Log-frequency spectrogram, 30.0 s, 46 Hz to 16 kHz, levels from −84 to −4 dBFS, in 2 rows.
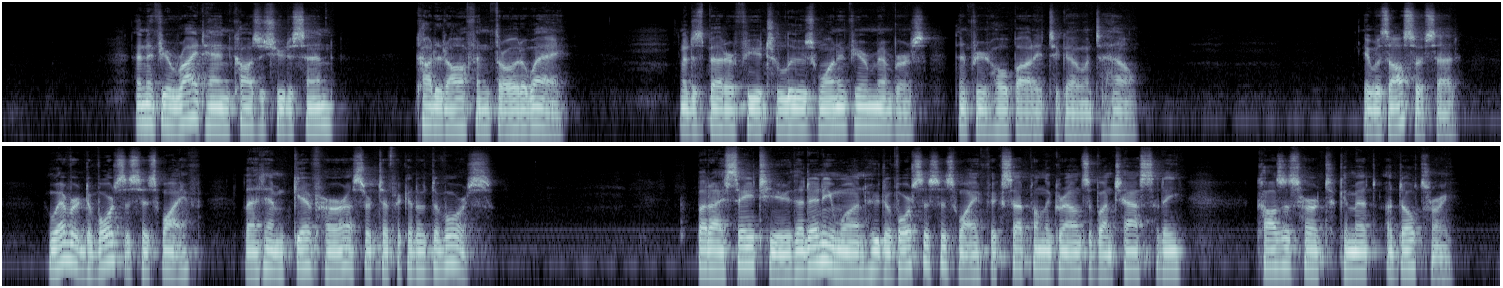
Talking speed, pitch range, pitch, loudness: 150 wpm, 90-105 Hz, 95 Hz, -24 LUFS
